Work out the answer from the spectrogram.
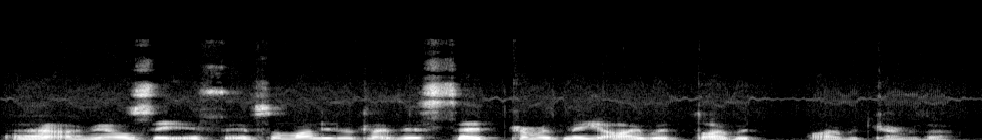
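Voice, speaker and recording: A man's voice: on the high side, very animated, fast talker. A man hosting a gaming video with casual, rambling, hesitant commentary.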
